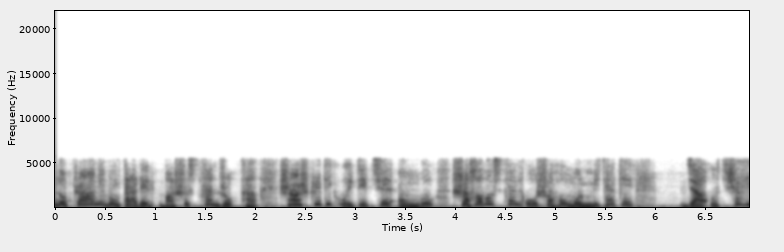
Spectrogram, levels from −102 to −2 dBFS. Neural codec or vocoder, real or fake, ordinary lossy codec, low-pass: codec, 32 kHz, 1.9 kbps, SNAC; fake; none; 5.4 kHz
